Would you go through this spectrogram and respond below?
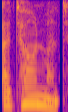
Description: Prononciation du mot atonement en anglais (fichier audio)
